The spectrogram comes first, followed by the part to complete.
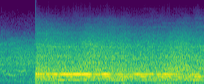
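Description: A Henry vacuum cleaner running: a steady motor hum and whine that cuts in suddenly about three quarters of a second in, after faint outdoor air.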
